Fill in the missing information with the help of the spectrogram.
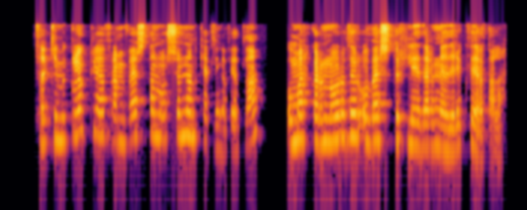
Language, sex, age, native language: Icelandic, female, 30-39, Icelandic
